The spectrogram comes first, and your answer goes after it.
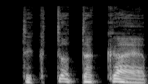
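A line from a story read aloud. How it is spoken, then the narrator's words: Hoarse rasp. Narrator (Russian): прохрипела она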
